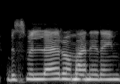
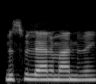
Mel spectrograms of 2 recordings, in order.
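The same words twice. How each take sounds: First: The first word begins with a clear B sound. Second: The first word begins with an M-like sound. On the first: The speaker calls it right. "बिस्मिल्लाहिर्रहमानिर्रहीम की जगह" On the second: The speaker calls it wrong. "ऐसा लगता है कि"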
